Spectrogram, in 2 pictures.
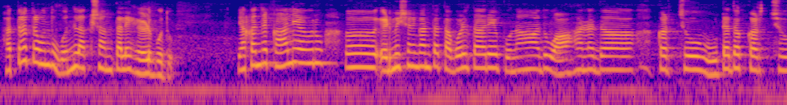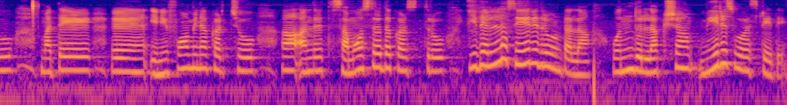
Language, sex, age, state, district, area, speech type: Kannada, female, 30-45, Karnataka, Chitradurga, rural, spontaneous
